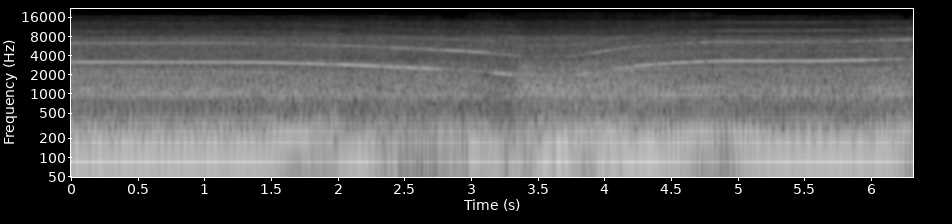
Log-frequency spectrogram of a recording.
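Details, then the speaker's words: Detroit 4-53T diesel with 7A77 injectors refitted after 9G90 failure and loose fuel suction hose clamp replaced; deep even drone dipping and climbing smoothly through a throttle blip, no misses or knocks; normal idle and revving. "well there you go guys uh 787 78 77s are back in it's running like a dream again"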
